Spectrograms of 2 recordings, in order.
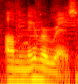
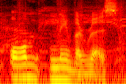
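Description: First: The word is said with an American accent. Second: The word is said with a British accent. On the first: "因为这是一个美音啊，所以它会读的是有点这个o 的音" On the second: "如果是英音的话是"

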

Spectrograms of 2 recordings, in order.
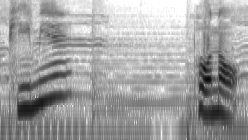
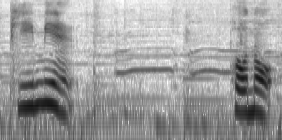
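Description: No difference in how they are said.

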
